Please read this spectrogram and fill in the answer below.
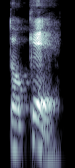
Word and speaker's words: toqué: e to get because if you keep the c it would pronounce doce and it's not it's tocar we need to have this same sound there so that's why we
